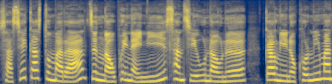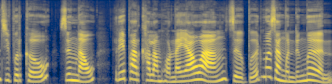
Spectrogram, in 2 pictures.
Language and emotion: Bodo, happy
